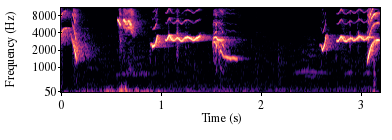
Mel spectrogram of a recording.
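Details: Oriental magpie-robin with loud, drawn-out whistled notes and harsh squawky bursts, broken by short pauses, with a faint low rumble beneath.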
